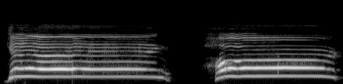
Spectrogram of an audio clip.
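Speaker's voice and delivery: very high, loud, long held words; drawn-out hype holler; slogan shout. Acted. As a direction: belt each word and hold it. Shouting chat words one by one.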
